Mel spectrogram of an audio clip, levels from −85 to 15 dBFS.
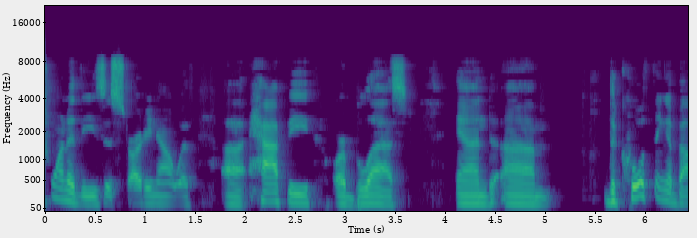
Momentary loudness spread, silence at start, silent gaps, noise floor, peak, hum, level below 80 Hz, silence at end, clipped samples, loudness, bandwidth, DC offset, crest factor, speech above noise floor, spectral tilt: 9 LU; 0 s; none; -69 dBFS; -6 dBFS; none; -68 dBFS; 0 s; under 0.1%; -26 LUFS; 9.4 kHz; under 0.1%; 22 dB; 43 dB; -4 dB/octave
